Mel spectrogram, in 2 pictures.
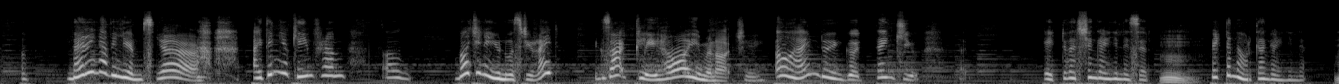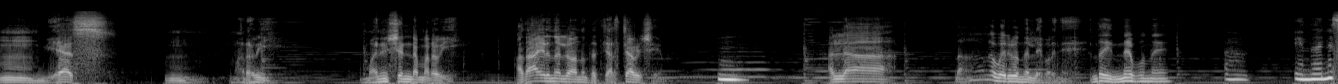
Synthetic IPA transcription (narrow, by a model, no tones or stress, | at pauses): mɐɾinɐʋiljɐmsja | ajt̪ʰĩŋkjuːkẽːmfɾɐ̃m | mɐd͡ʑinɐjuːniʋəɾsiʈirajʈeɡzæk̚ʈliɦawajumɛnat͡ʃioːajmɖuːĩŋɡʊd̚t̪ʰæːŋkʰju | eʈːɨʋɐrʂjɐnkɐɻiɲːilːɐsɐrpeʈːenːɐʋɐrkːaːnkɐɻiɲːilːɐ | jes | mɐ̰rɐʋi | mɐnuʂjɐnɳɖemɐrɐʋḭɐðaːjiɾunːɐlːo̞ːɐnːɐnt̪ːɐt͡ɕɐ̰rt͡ɕːaːʋɐʂjɐjɐmː | ɐlːɐ | naɭeʋɐɾuʋenːilːeːpɐrɐɲːḛend̪aːinːeponːe | e̞nːɨt̪ɐnːe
